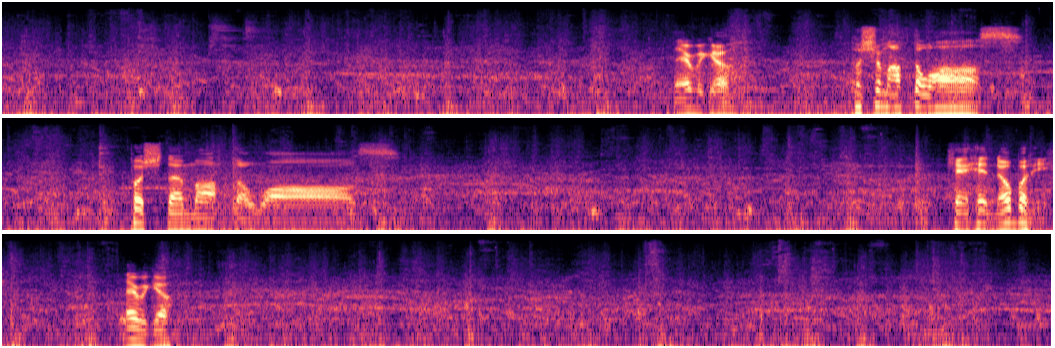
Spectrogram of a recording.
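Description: A crowd of soldiers roars in a battle din.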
